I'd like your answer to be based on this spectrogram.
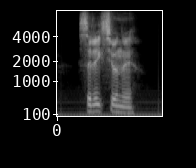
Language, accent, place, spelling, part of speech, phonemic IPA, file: French, France, Lyon, sélectionner, verb, /se.lɛk.sjɔ.ne/, LL-Q150 (fra)-sélectionner.wav
- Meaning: to select, to pick (to choose one or more elements from a set)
